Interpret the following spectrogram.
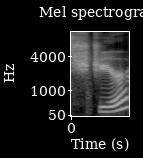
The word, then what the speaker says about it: Cher: Cher is pronounced as sheer.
